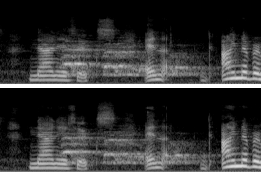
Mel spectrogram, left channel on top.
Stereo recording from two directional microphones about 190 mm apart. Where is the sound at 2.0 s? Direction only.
20° right (ahead or behind).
